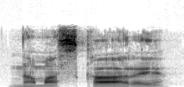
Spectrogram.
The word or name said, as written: namskaraya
